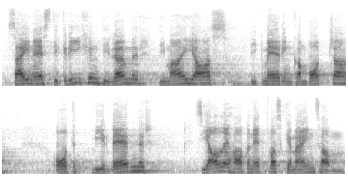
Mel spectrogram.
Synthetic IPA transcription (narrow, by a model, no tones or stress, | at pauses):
saɪənɛsd̥iːɡɾiːçəndiːʁøːməɾd̥iːmajasd̥iːɡ̥mɛːɾɪnkʰambɔt͡ʃa | ʔoːdəɾviːɾbɛɾnəɾ | z̥iːalːəɦaːbənɛtvasɡ̥emaɪnzaːm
